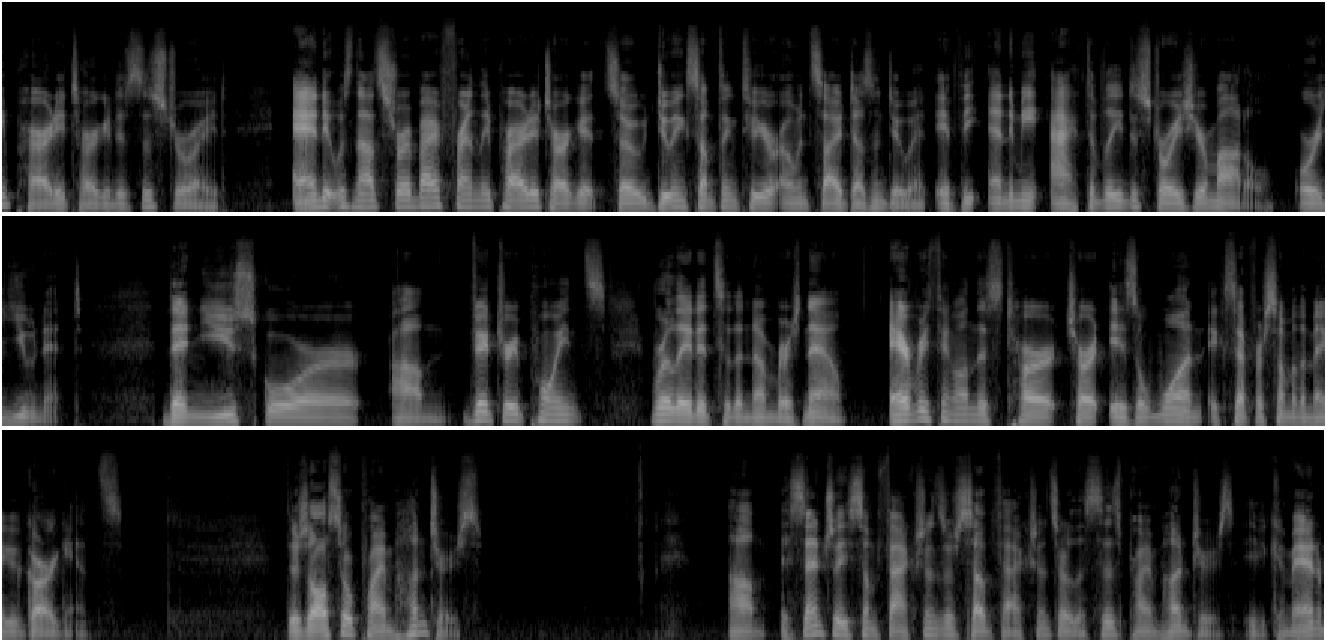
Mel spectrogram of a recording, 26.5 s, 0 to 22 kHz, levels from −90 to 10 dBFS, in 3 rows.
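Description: At 3.98, 9.01, 14.03, 19.06 and 24.08 s, overlapping chunks make the speech stutter: each 5 s block begins 25 ms before the previous one ended, so that slice plays twice. Unlike a dropout, nothing goes missing; the audio briefly repeats, on a steady 5 s beat.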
